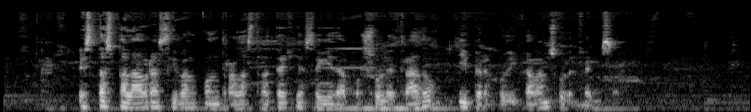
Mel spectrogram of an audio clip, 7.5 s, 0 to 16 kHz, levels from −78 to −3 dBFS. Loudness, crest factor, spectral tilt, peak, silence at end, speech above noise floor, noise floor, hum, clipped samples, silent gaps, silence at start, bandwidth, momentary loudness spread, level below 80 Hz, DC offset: -26 LUFS; 22 dB; -4 dB/octave; -6 dBFS; 1.15 s; 30 dB; -56 dBFS; none; under 0.1%; none; 0.4 s; 11.5 kHz; 9 LU; -44 dBFS; under 0.1%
